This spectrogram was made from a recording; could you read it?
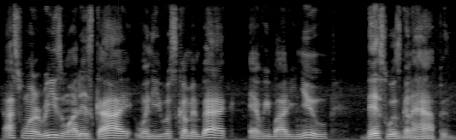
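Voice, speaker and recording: A man's voice: mid-range voice, fairly quick, fairly bright tone, dry recording. A man hosting his channel, casually reacting to a video in a hyped, slangy way and repeating himself.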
